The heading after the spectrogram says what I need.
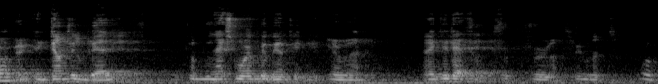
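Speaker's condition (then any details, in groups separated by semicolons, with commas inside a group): Parkinson's; loses train of thought mid-sentence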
